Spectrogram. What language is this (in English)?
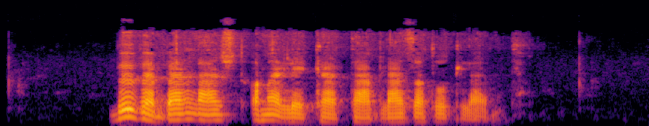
Hungarian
